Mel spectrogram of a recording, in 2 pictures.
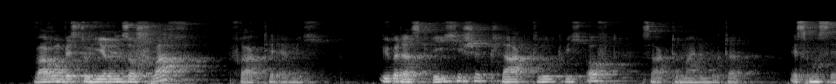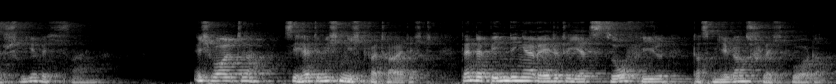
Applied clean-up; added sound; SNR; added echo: none; none; none; reverberation time 1.1 s.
